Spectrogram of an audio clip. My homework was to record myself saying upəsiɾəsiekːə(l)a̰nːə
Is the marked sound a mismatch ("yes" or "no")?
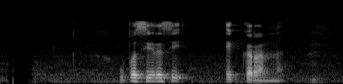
yes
